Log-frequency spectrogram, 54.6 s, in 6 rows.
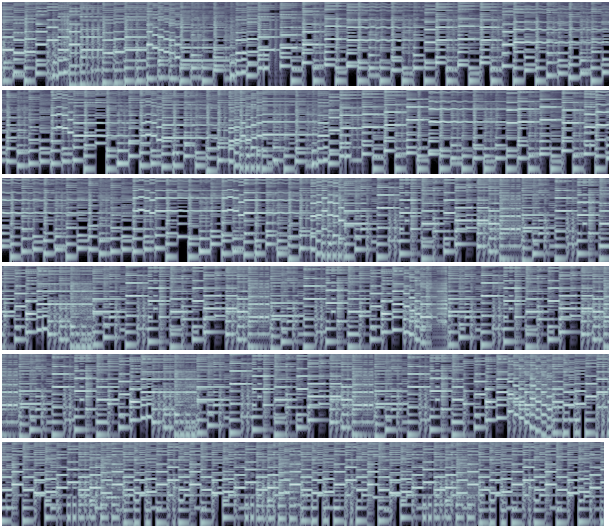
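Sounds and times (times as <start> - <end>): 
8-bit background music: 0.0 - 54.5.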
